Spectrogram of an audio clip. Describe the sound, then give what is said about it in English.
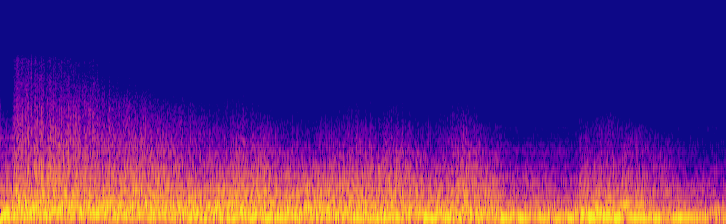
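A massive explosion of a large bomb deep underground booms out with a deep, sustained rumble that rolls on for several seconds, loud and heavy with low-end roar, causing a local earthquake, slowly fading with no voices over it. “Driven down like a shot from a cannon, this bomb, by its very size and penetration, will explode deep underground and cause a local earthquake.”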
